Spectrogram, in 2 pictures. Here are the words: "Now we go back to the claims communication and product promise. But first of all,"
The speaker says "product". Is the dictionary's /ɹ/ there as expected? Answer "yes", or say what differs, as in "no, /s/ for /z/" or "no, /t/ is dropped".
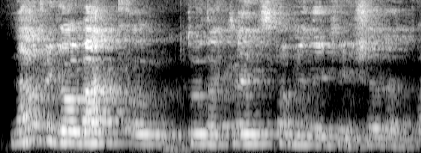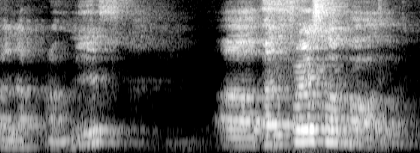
no, /ɹ/ is dropped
